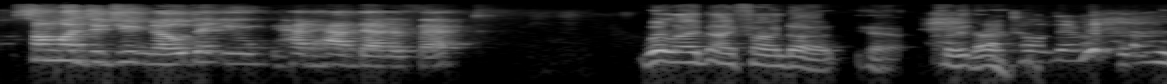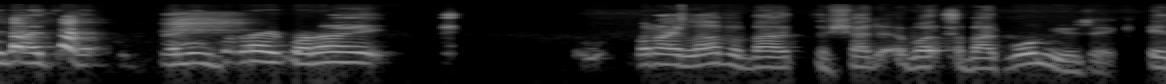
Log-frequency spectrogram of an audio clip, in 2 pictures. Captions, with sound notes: - Salman, did you know that you had had that effect? - Well, I found out, yeah. - I told them (laughs). - I mean, what I love about The Shadow, about War Music,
